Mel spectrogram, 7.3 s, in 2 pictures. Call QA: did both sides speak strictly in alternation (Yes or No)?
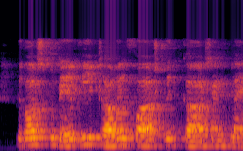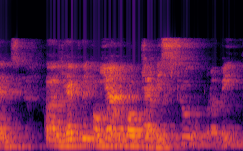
No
